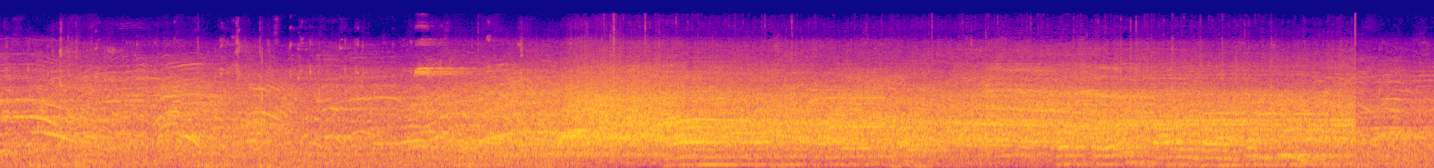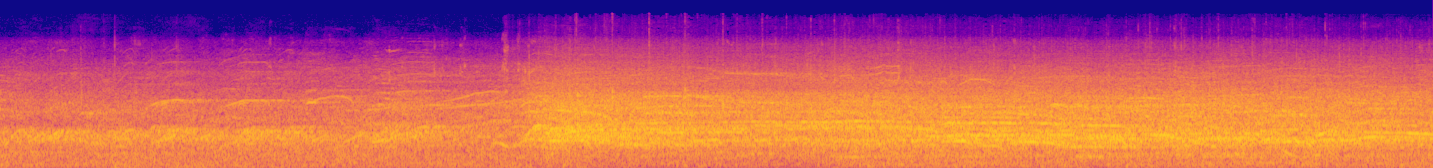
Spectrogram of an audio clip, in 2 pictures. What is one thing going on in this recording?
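A large crowd cheers and shouts in a big echoing arena.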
